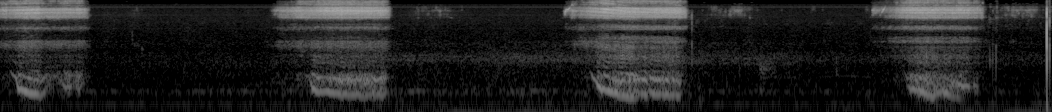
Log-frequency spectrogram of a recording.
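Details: Snoring from a sleeping West Highland White Terrier dog: snoring.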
